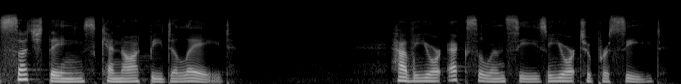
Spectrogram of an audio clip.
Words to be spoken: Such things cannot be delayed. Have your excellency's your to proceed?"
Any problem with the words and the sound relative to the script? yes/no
no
